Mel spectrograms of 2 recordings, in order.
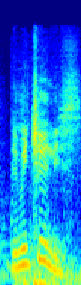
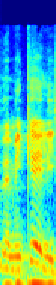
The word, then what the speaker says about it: De Michelis: es lo mismo boludo Por qué no pronuncian los apellidos de afuera bien o en este caso los nombres no de mikeli de Michel ti que decir de mikeli si es un apellido italiano más vos o sea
